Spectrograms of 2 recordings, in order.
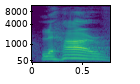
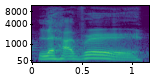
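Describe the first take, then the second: First: Havre cut to one syllable, "harv"; retry Havre as plain "harv", no end vowel; second attempt pronunciation. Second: Havre drawn out with an extra end syllable, "hav-RAY"; struggled pronunciation. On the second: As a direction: try Havre as two syllables, low and unsure. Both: Real, not acted. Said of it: "Give up".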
